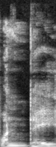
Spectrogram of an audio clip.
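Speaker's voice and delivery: soft mumble under the breath. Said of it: "mumble under his breath".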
